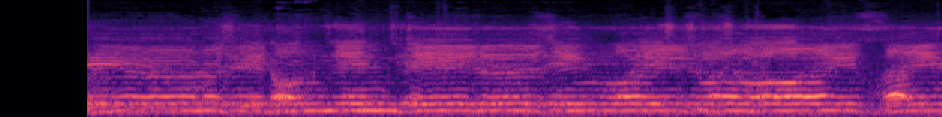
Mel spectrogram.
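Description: Shugendō yamabushi chanting in unison, a droning chant held on one low pitch, starting about half a second in.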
